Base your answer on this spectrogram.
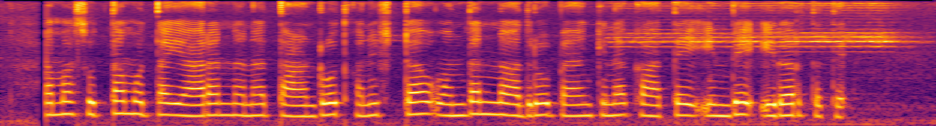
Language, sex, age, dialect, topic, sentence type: Kannada, female, 31-35, Central, banking, statement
